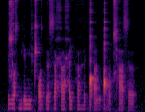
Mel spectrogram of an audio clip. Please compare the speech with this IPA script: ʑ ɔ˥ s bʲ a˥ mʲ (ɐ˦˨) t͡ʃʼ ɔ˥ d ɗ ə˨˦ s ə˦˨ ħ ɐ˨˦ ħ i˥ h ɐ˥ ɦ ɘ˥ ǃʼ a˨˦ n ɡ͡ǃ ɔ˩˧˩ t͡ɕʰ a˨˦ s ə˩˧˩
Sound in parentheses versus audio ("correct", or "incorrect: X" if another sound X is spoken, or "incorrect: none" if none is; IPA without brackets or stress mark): incorrect: ɐ˥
